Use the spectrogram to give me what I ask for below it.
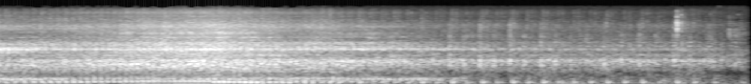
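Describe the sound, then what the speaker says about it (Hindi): A motorcycle engine runs just after a kick start, a close, rough putter that swells briefly then settles into an uneven idle with audible clatter. "ये देखिए मोटरसाइकिल स्टार्ट हो गया,"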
